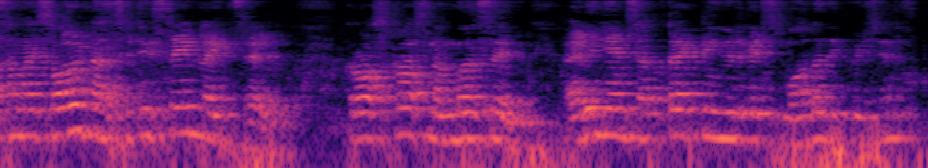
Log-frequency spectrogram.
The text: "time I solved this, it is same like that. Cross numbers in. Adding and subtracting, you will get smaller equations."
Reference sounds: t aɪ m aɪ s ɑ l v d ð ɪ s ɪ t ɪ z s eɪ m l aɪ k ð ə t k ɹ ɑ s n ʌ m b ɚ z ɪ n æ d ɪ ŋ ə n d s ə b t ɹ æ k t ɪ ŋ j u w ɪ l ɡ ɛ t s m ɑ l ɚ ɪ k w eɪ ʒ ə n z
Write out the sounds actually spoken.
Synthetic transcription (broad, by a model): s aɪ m aɪ s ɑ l d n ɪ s ɪ t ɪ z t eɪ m l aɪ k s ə t k ɹ ɑ s n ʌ m b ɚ s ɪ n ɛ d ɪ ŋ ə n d s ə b t ɹ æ k t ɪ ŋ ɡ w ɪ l ɡ ɛ t s m ɑ l ɚ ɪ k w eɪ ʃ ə n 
